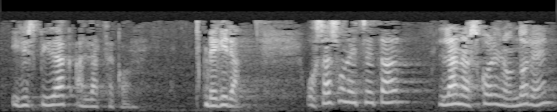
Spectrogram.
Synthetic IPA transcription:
iɾispiðe̞akald̪at͡se̞ko̞ | be̞ɣ̞iɾao̞sasune̞t͡ʃe̞t̪an | lanasko̞aɾe̞no̞nd̪o̞ɾe̞n

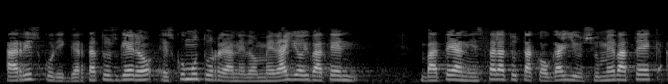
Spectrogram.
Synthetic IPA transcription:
ariskuɾik̚ɡe̞ɾt̪at̪uzɡe̞ɾo̞ʔe̞skumut̪ure̞ane̞ð̞ome̞ð̞ajo̞j | bat̪e̞aninst̪alat̪ut̪ako̞ɡaʎusume̞β̞at̪e̞k

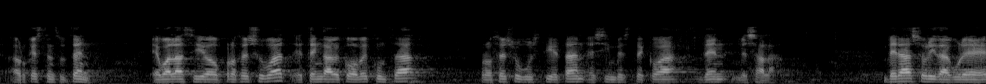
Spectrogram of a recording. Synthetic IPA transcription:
a̰wɾke̞st̪e̞nsut̪e̞n | e̞β̞alasio̞pɾo̞se̞suβat̪e̞t̪e̞ŋɡaβ̞e̞ko̞ːβe̞kunt͡sa | pɾo̞se̞suɣust̪ie̞t̪ane̞simbe̞st̪e̞ko̞aðe̞mbe̞sala̰ | be̞ɾaso̞ɾiðaɣ̞uɾe̞

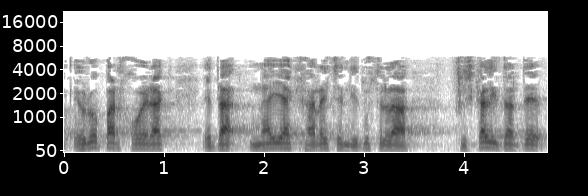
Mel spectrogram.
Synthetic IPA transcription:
e̞wɾo̞paɾʝo̞e̞ɾak | e̞t̪anajakʝarajt͡se̞nd̪it̪ust̪e̞la | fiskalit̪at̪e̞

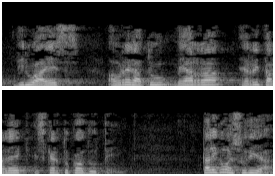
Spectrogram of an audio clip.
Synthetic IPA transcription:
d̪iɾuae̞s | awre̞ɾat̪uβe̞arae̞rit̪are̞ke̞ske̞ɾt̪uko̞ðut̪e̞̰ | t̪alikoensuðia̰

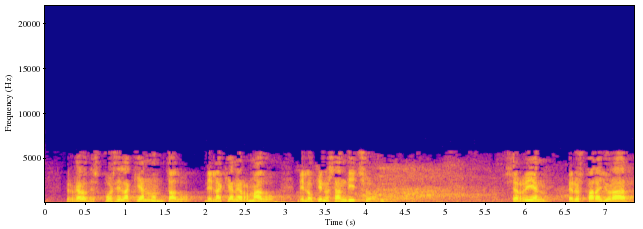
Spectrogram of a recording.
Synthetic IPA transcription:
pe̞ɾoklaɾoðe̞spwe̞zðe̞lakeanmõ̞nt̪að̞o̰d̪e̞lakeanaɾmað̞o̞̰d̪e̞lo̞ke̞no̞sand̪it͡ʃo̰ | se̞rie̞n | pe̞ɾoe̞spaɾaʝo̞ɾaɾ

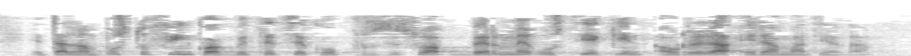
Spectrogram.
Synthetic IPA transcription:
e̞t̪alampo̞st̪ufiŋko̞ak̚be̞t̪e̞t͡se̞ko̞pɾo̞se̞suabe̞ɾme̞ɣ̞ust̪ie̞kina̰wre̞ɾaʔe̞ɾamat̪e̞aða̰

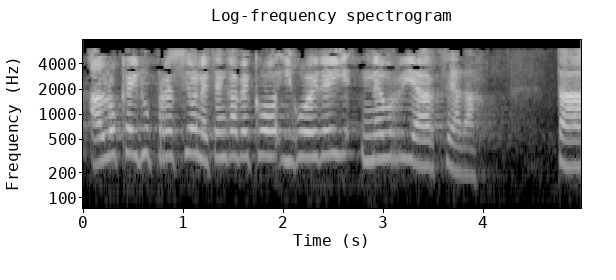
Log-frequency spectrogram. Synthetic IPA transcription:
alo̞kaiɾupɾe̞sio̞ne̞t̪e̞ŋɡaβ̞e̞ko̞iɣo̞eɾe̞jne̞wriaːɾt͡se̞aða | t̪a

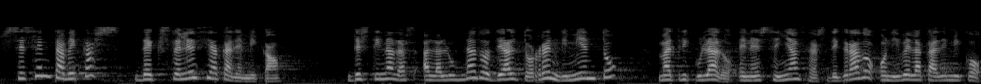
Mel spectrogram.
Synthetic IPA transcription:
se̞se̞nt̪aβe̞kazðeːksθe̞le̞n̟θjaːkaðe̞mika | d̪e̞st̪inaðasalalumnaðo̞ðealt̪o̞re̞nd̪imjẽ̞nt̪o̞ | mat̪ɾikulaðo̰ʔe̞nẽ̞nse̞ɲãn̟θazðe̞ɣɾað̞oʔoniβ̞e̞lakaðe̞miko

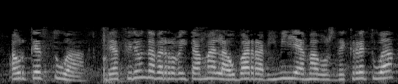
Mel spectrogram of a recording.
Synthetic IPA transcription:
awɾke̞st̪uabeat͡siɾewnd̪aβ̞e̞ro̞ɣ̞e̞jt̪aːmalawβaraβimiʎaːmaβ̞o̞st̪d̪e̞kɾe̞t̪ua

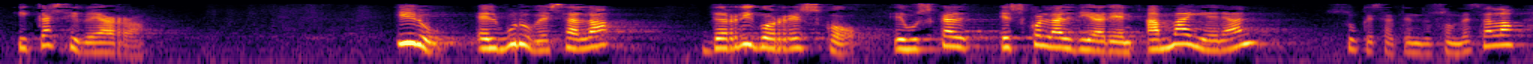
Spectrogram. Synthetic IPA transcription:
ikasiβ̞e̞ara̰ | iɾue̞lβuɾuβ̞e̞sala | ðe̞riɣo̞re̞sko̞wse̞sko̞lald̪iaɾe̞namaje̞ɾan | suke̞sat̪e̞nd̪usumbe̞sala

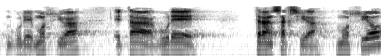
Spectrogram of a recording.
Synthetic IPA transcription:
ɡuɾe̞ːmo̞sioae̞t̪aɣuɾe̞ | t̪ɾansaksioamosio̞

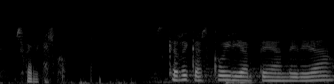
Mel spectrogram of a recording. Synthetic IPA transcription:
eskerikasko̥ | e̞ske̞rikasko̞iɾiaɾt̪e̞and̪eɾea

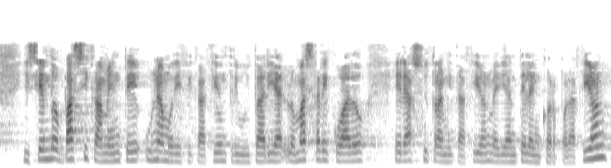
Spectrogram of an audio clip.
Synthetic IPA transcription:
isje̞nd̪o̞βasikamẽnt̪e̞ʔunamo̞ð̞ifikaθjo̞nt̪ɾiβ̞ut̪aɾjalo̞masaðe̞kwað̞o | e̞ɾasut̪ɾamit̪aθjo̞nme̞ðjant̪e̞laiŋko̞ɾpo̞ɾaθjo̞n

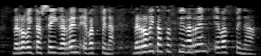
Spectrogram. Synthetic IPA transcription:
be̞ro̞ɣ̞e̞jt̪ase̞jɣare̞ne̞β̞aspe̞nabe̞ro̞ɣ̞e̞jt̪asaspiɣare̞ne̞βaspe̞na

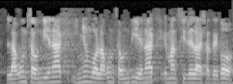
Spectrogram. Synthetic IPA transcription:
laɣ̞unt͡saond̪ie̞nakiɲo̞ŋɡo̞laɣ̞unt͡saund̪ie̞nake̞mansiɾe̞lae̞sat̪e̞ko̞

